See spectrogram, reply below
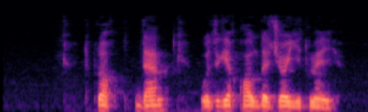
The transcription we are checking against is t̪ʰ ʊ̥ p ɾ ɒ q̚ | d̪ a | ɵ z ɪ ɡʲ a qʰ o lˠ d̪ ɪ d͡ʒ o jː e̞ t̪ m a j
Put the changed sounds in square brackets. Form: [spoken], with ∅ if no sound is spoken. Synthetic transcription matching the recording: t̪ʰ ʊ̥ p ɾ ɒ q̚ | d̪ a | ɵ z ɪ ɡʲ a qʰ [ɒ] lˠ d̪ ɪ d͡ʒ [ɒ] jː e̞ t̪ m a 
